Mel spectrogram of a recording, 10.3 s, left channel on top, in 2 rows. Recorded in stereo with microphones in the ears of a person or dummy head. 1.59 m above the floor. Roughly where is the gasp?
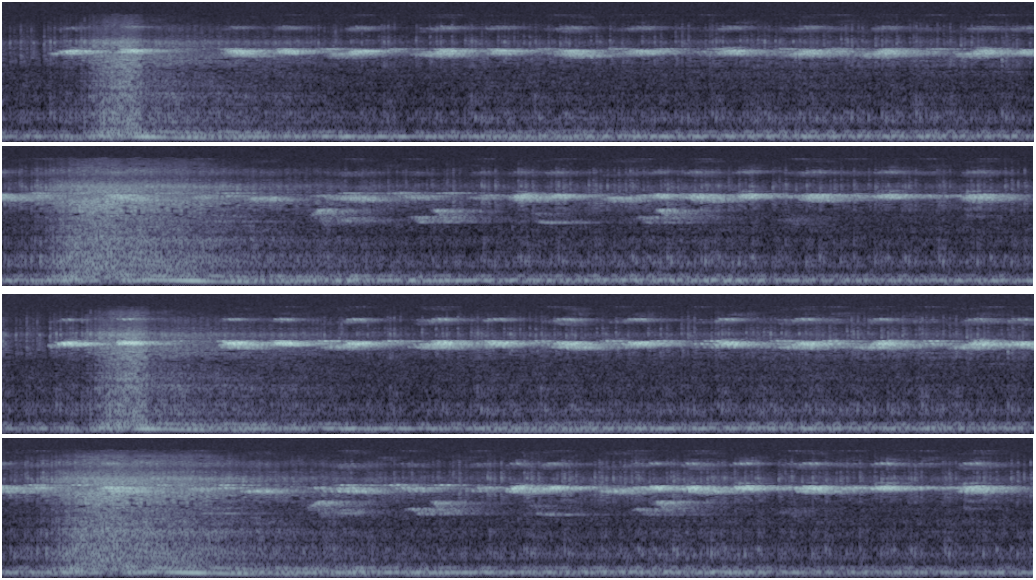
I don't hear a gasp.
